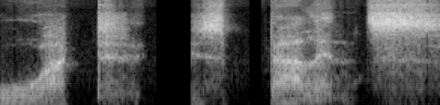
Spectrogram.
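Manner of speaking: very deep yet wispy, creaking voice. Voicing a root that wraps around a character's ankle: deep wispy creaking voice. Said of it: "very kind of deep, but still wispy, creaking voice".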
